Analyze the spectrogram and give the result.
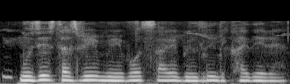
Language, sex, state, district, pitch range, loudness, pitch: Hindi, female, Arunachal Pradesh, Papum Pare, 175-190 Hz, -15 LUFS, 180 Hz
